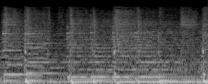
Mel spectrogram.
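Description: Upbeat orchestral soundtrack music with plucked strings and a steady rhythm.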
